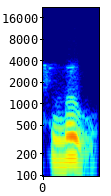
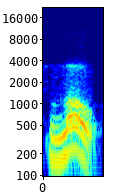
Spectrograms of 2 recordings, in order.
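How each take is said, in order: First: The name is said with an 'oo' vowel. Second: The name is said with an 'oh' vowel. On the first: The speaker calls it right. "Actually, my name is Lou" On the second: The speaker calls it wrong. "I know you guys will all mispronounce it as low"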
